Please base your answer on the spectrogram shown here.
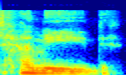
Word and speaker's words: Hamid: So you were pronouncing this word like it was this word. What's the difference? And ya makes the E sound, right? So this is Hamid. This is Hamid, right?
